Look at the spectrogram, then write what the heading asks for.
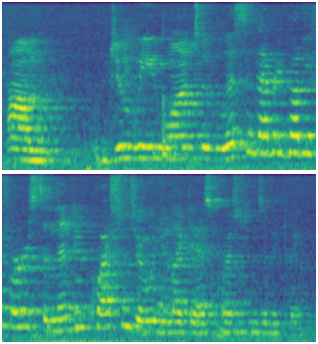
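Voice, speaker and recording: A woman's voice: mid-range voice, expressive, a little fast. A woman informally moderating a panel and speaking to the audience. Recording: very echoey hall, distant mic, noisy.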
